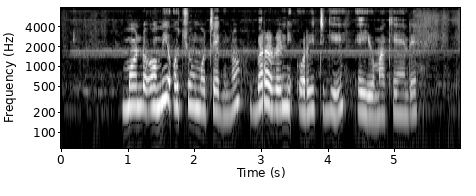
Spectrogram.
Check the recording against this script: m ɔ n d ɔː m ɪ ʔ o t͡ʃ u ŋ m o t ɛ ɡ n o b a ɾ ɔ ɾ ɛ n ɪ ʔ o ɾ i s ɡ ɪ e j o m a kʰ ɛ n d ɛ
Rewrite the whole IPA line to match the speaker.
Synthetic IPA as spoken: m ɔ n d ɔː m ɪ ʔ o t͡ʃ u ŋ m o t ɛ ɡ n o b a ɾ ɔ ɾ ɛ n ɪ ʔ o ɾ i t ɡ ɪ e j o m a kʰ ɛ n d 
